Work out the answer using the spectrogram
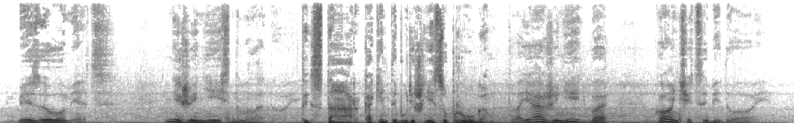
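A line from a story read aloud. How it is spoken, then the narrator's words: Frightened whispering friends. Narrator (Russian): Друзья ему шептали вслед с испугом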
